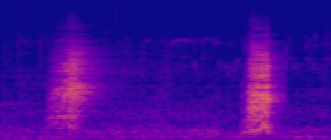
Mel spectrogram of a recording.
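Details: Wild blue-and-yellow macaw family with their baby visiting for a breakfast of bananas; two harsh, broad raspy squawks about two seconds apart over a low background rumble.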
